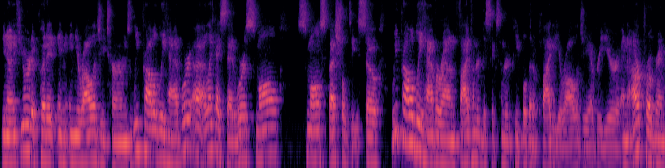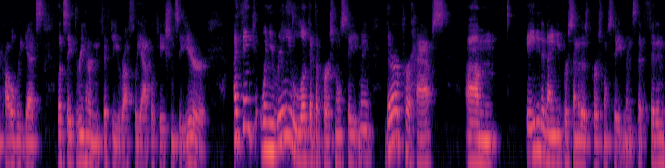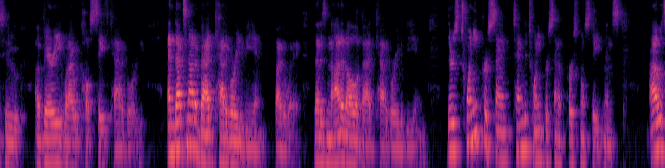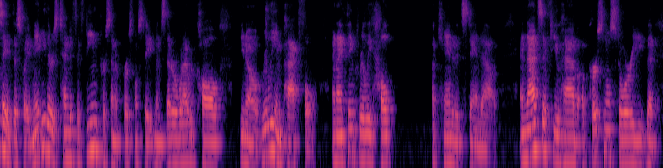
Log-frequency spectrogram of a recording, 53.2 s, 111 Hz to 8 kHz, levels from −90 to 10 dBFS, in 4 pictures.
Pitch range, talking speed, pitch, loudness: 110-140 Hz, 180 wpm, 120 Hz, -32 LUFS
